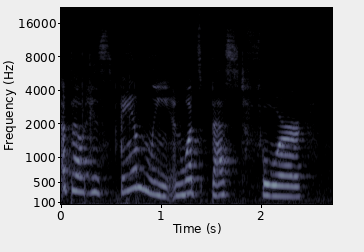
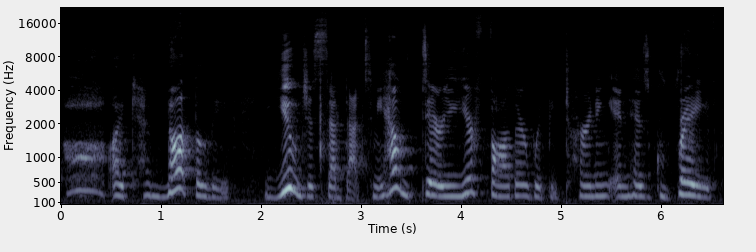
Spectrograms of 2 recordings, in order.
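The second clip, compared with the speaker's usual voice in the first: gasping, louder mock indignation; outraged retort; 6 dB louder than usual. Mother answering her son's insult, acted outrage. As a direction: act the scandalized mother, punching it out.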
